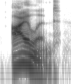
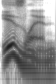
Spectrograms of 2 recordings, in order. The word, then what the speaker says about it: island: Island. Your brain wants to say is land, doesn't it? But nope, that S is another one of those ghost letters. We just pretend it isn't there and say island.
